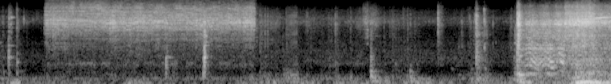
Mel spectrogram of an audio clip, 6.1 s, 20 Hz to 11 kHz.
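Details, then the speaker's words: 1979 Ford Pathfinder Quadravan 4x4 with a new carburetor, choke propped open: starter spins the engine in bursts but it never catches; owner thinks it isn't getting fuel, though the old carb's pump used to deliver fuel. "I don't think it's getting fuel. It's my guess it's not getting fuel. Yeah, it ain't getting fuel."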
